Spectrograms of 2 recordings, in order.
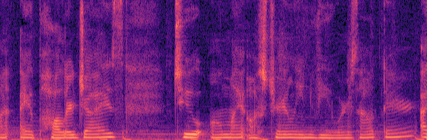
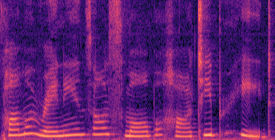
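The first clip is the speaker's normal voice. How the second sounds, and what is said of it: Poor attempt at Australian accent. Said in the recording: “That's my Aussie accent. Don't judge it, y'all. That was my failed attempt at an Aussie accent”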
